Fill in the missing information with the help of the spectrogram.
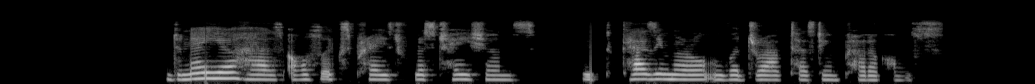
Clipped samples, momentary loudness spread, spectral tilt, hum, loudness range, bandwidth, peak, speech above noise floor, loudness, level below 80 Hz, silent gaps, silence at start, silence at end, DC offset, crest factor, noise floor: under 0.1%; 16 LU; -3.5 dB/octave; none; 4 LU; 8.4 kHz; -6 dBFS; over 66 dB; -24 LUFS; -68 dBFS; 5.38-5.82 s, 6.01-6.05 s, 6.13-6.21 s, 7.83-7.89 s; 1.65 s; 0.95 s; under 0.1%; 20 dB; under -90 dBFS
